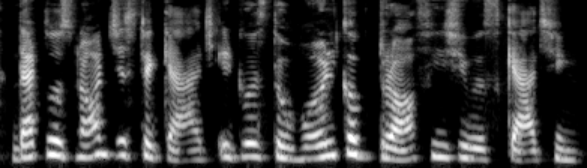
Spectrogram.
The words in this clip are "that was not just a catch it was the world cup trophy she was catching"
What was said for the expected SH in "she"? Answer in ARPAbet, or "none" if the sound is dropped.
SH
